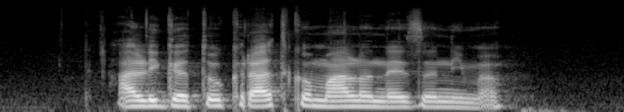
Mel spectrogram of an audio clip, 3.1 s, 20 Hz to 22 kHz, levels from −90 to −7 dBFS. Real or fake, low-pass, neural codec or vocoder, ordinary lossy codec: real; 19.8 kHz; none; none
